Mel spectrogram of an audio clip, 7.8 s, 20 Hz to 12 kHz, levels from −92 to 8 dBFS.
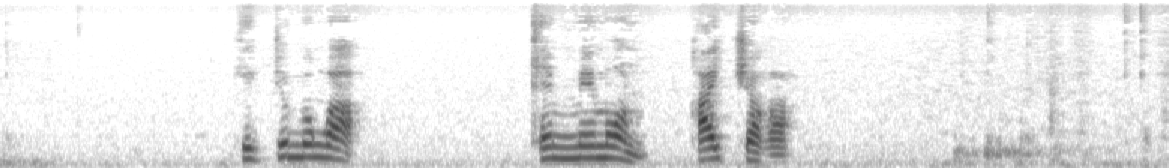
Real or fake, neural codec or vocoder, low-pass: real; none; 10.8 kHz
